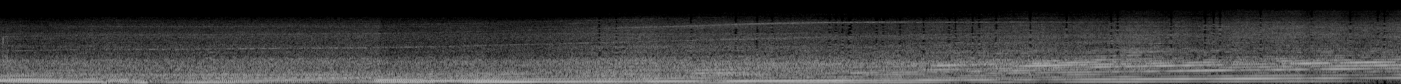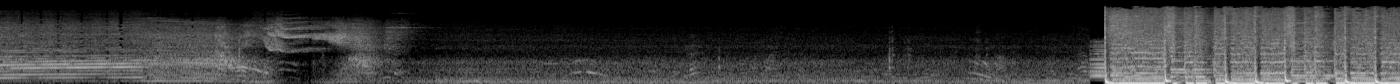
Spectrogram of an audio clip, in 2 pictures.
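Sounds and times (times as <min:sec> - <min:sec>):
car engine revving under load: 0:00.0 - 0:16.6.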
